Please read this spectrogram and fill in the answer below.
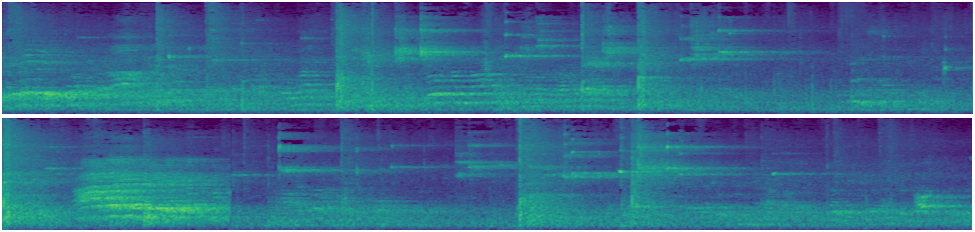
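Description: Badminton rally: sharp racket strikes on the shuttlecock, shoes squeaking on the court floor, and players' voices, with a loud shout about ten seconds in.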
